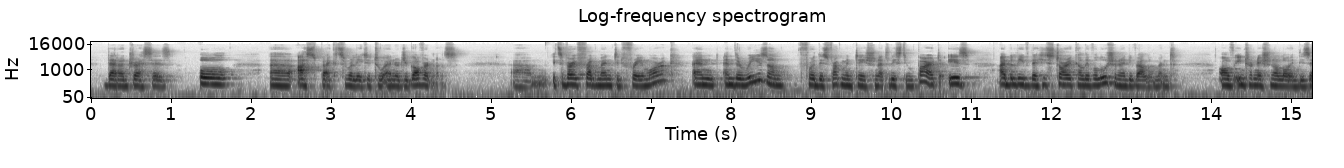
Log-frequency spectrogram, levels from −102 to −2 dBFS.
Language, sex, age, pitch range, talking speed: English, female, 30-49, 170-195 Hz, 155 wpm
